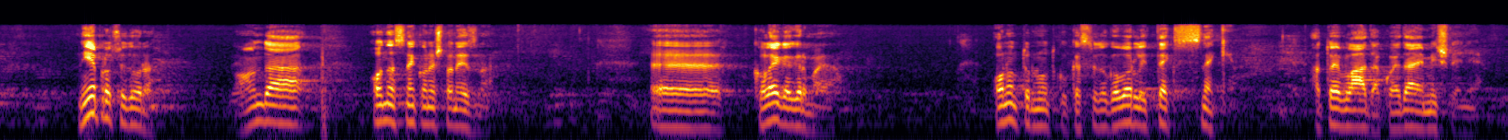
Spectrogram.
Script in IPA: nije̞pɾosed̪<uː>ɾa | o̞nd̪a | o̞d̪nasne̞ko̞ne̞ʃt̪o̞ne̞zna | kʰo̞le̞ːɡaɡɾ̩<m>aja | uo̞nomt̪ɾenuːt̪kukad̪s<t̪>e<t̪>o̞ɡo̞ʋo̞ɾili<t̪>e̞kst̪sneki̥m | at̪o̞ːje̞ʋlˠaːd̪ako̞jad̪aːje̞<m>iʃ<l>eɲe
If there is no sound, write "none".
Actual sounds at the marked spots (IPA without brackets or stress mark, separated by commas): uː, m, t̪, d̪, t̪, m, ʎ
